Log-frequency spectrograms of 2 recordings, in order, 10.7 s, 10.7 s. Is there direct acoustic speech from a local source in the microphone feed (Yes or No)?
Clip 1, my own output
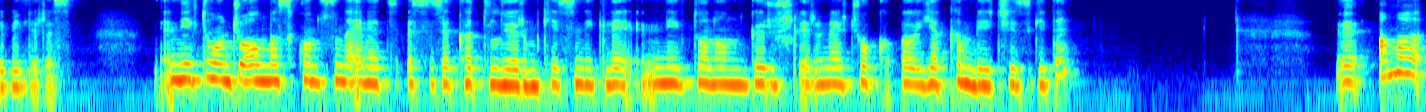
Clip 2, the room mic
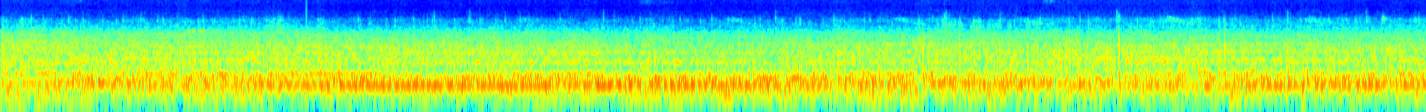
No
